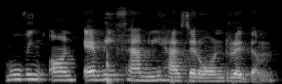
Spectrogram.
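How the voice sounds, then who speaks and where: A woman's voice: medium pitch, moderate pace. A woman hosting a discussion with parents, asking friendly questions with some fillers. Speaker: host. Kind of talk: panel discussion host.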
